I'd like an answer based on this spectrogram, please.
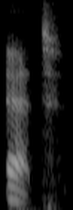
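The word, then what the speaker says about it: את: all over the Bible, and also that it's pronounced et.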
